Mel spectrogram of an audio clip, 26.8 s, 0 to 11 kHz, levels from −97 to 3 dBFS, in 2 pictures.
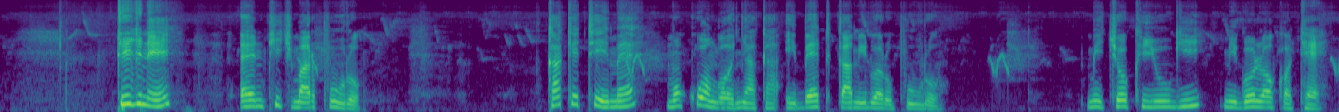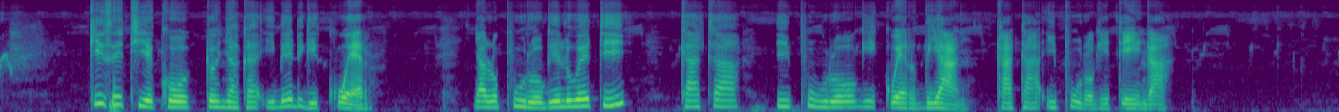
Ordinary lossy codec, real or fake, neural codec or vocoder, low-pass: none; fake; vocoder, 22.05 kHz, 80 mel bands, WaveNeXt; none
